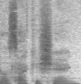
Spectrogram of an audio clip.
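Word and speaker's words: Ntozake Shange: you mentioned Nikki Giovani and how do you pronounce her name nshi Shang Noak Shang noaki Shang okay two African-American uh poets so now the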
